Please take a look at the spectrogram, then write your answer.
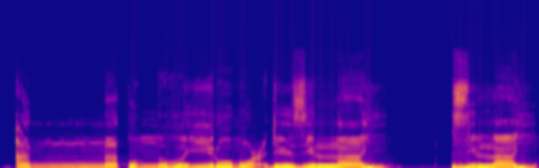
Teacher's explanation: Lam jalalah yang didahului kasrah dibaca tarkik.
